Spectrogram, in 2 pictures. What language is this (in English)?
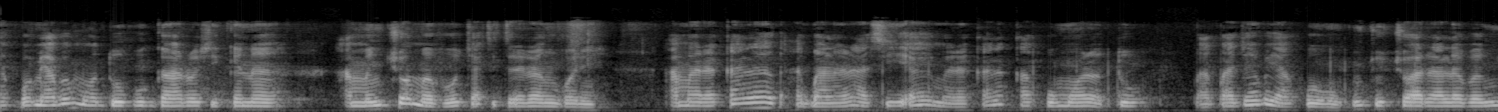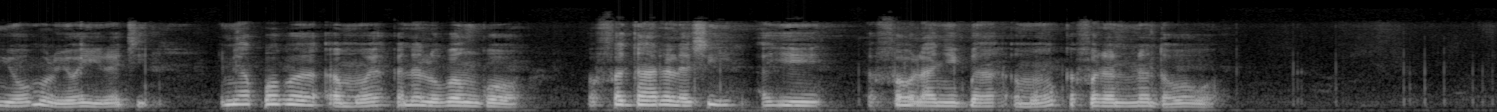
Ewe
